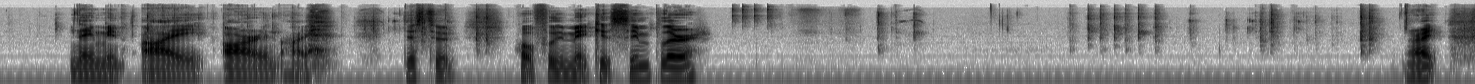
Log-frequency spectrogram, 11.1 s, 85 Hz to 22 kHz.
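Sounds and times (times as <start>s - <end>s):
keyboard typing: 0.4s - 3.7s, 5.5s - 5.9s, 6.5s - 7.0s, 8.0s - 10.4s.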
